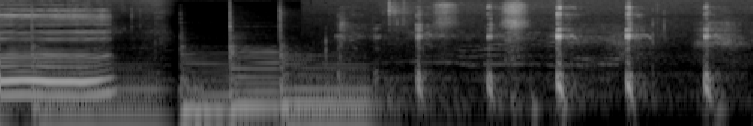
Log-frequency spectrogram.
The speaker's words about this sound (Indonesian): udah, udah kesekian kalinya dibuka dengan batuk.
